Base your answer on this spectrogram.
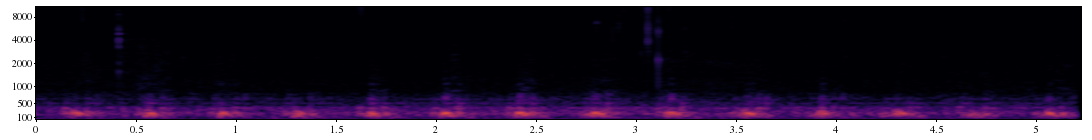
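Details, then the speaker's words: Simulated pregnancy check-up in an ASMR roleplay: stethoscope listening on the abdomen picks up rapid, regular soft thumps at about 160 a minute, described as a strong fetal heartbeat. "Can you hear the heartbeat? It sounds really strong."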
